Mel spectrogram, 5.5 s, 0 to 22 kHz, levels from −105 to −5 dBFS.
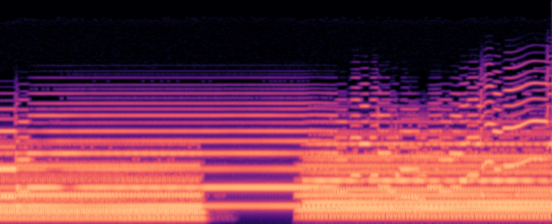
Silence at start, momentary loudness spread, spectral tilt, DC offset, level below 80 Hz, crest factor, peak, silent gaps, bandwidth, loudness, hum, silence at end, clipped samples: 0 s; 6 LU; -7.5 dB/octave; under 0.1%; -56 dBFS; 12 dB; -4 dBFS; none; 7.6 kHz; -16 LUFS; none; 0 s; under 0.1%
